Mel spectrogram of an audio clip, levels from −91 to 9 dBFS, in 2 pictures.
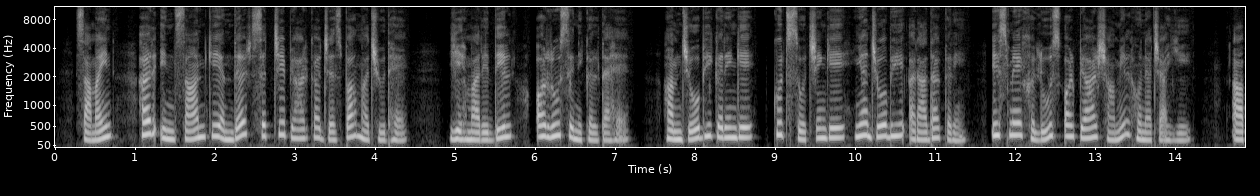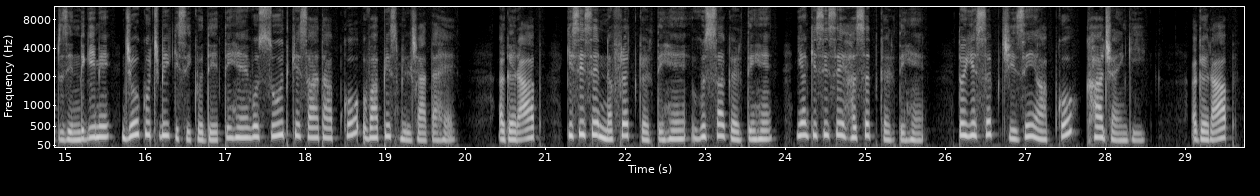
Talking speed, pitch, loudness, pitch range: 175 wpm, 225 Hz, -19 LUFS, 190-265 Hz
